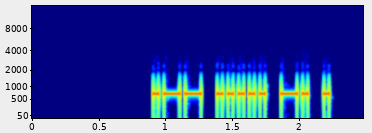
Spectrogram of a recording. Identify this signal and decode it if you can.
Morse code, heard as a keyed tone, about 30 wpm, 700 Hz. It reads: W5NE
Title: Easy Call Signs - 30wpm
